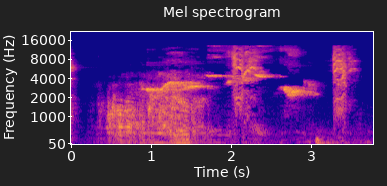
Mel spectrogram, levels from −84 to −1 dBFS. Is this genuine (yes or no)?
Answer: no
